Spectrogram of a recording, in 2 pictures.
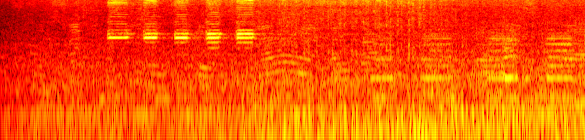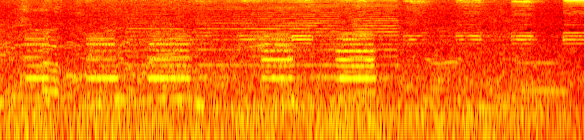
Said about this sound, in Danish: du står altså midt på den her blokerede motorvejsfrakørsel ind mod Paris, og så kan man høre en masse mennesker dytte. Altså ikke fordi de er pissirriterede, men fordi de gerne vil vise deres opbakning til de franske landmænd.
